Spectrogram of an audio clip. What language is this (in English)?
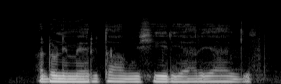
Kikuyu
